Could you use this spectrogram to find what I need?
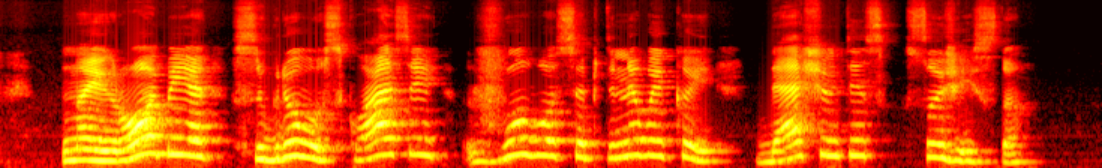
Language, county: Lithuanian, Vilnius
